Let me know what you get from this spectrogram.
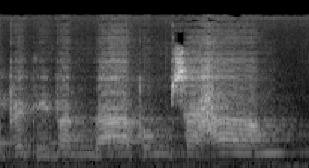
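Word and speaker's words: ಪ್ರತಿಬಂಧಃ ಪುಂಸಃ: ಸರ್ ಹ್ಮ್ ಸಂತೆ ಸಂತ್ಯನ್ಯೇ ಪ್ರತಿಬಂಧಹ ಪುಂಸಹ ಸಂಸಾರ ಹೇತವೋ ದೃಷ್ಟಾಹ ಇಲ್ಲಿ ಹಾ ಸರ್ ಇಲ್ಲಿ ಬಂಧ ಅಂತ ಇದೆಯಲ್ಲ ಅಲ್ಲಿ ವಿಸರ್ಗ ಉಚ್ಚಾರಣೆ ಮಾಡಬೇಡಿ ಹಾ ಸರ್ ಸಂತ್ಯೇ ಪ್ರತಿಬಂಧಪುಂಸಹ ಸಂಸಾರ ಹೇತು ದೃಷ್ಟಾಹ ಇಂಗ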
